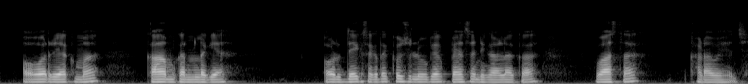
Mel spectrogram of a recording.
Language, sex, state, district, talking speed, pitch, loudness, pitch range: Garhwali, male, Uttarakhand, Tehri Garhwal, 150 wpm, 115 Hz, -23 LUFS, 110-120 Hz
